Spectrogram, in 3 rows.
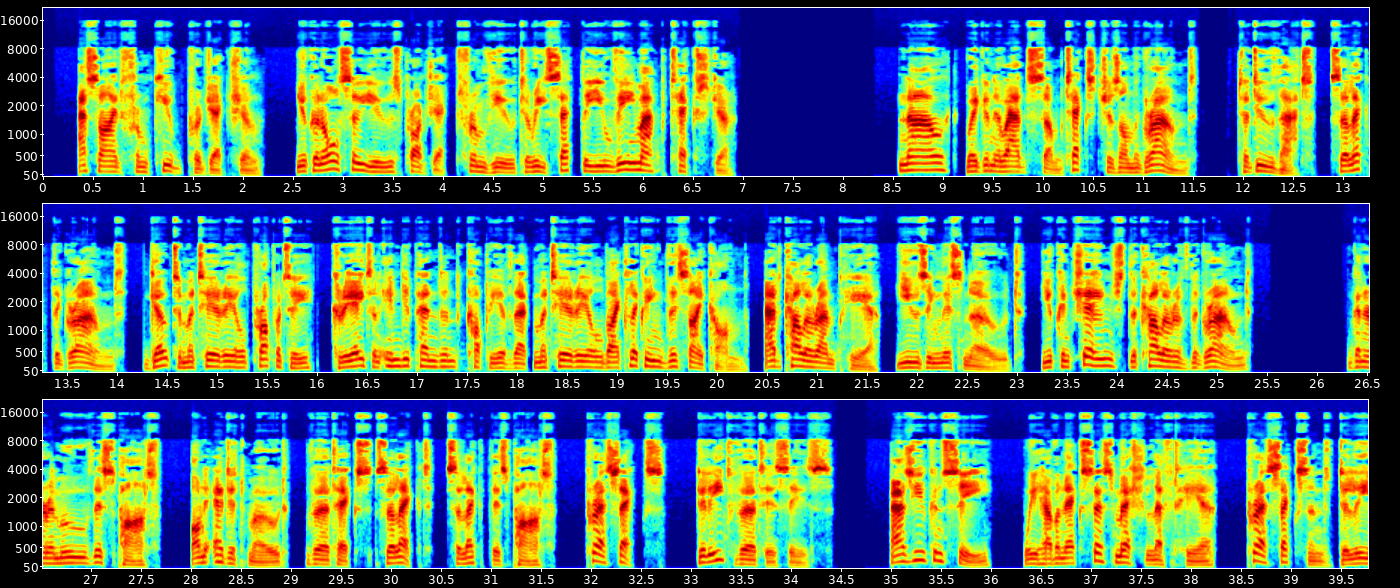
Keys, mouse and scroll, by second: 0.0-0.7 typing, 0.2 ctrl+z, 0.2 Tab, 0.3 middle click, 0.4 Tab, 0.5 middle click, 0.6 middle click, 0.9 Tab, 1.0 middle click, 1.1 shift+click, 1.3 ctrl+z, 1.4 shift+middle click, 2.1 ctrl+s, 2.2 Tab, 2.4 ctrl+s, 2.5 u, 2.6 g, 3.0 Tab, 3.1 shift+middle drag, 3.5 middle drag, 3.8 ctrl+shift+middle click, 4.0 p, 4.1 middle click, 4.4 ctrl+z, 4.5 ctrl+z, 4.6 p, 5.1 ctrl+z, 5.2 ctrl+z, 5.2 ctrl+z, 5.5 ctrl+s, 5.7 g, 6.4 Tab, 6.5 u, 11.8 Home, 13.2 middle click, 14.0 click, 15.0 g, 16.9 click, 20.5 click, 21.1 ctrl+s, 21.7 shift+a, 25.3 Tab, 25.6 click, 26.8 ctrl+z, 27.4 KP_1, 28.9 middle click, 30.7 KP_1, 31.6 middle click, 33.5 x, 35.1 Tab, 35.7 shift+click, 38.0 x, 38.3 x.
